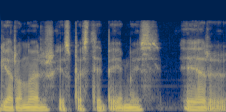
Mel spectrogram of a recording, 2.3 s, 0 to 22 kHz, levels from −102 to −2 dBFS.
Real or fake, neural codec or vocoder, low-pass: real; none; 9.9 kHz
